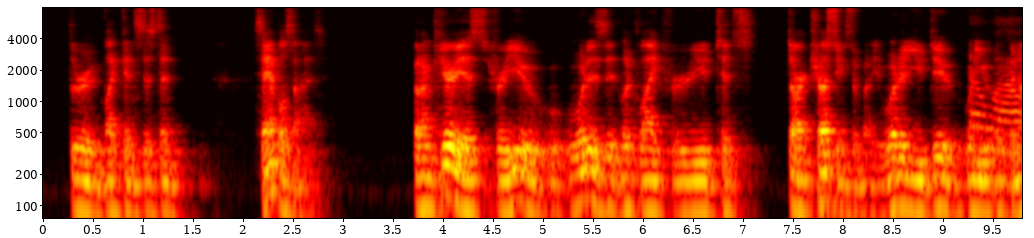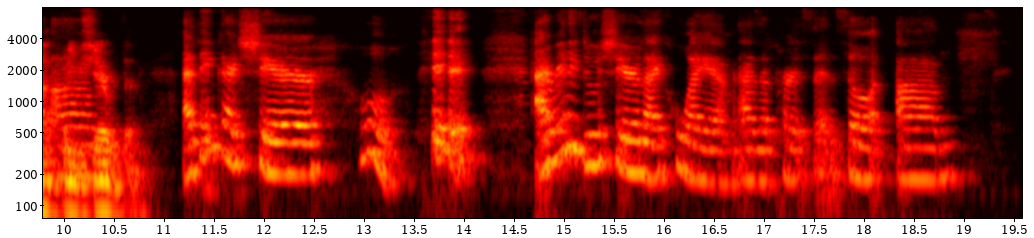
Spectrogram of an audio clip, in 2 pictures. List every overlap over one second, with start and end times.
9.3-10.5

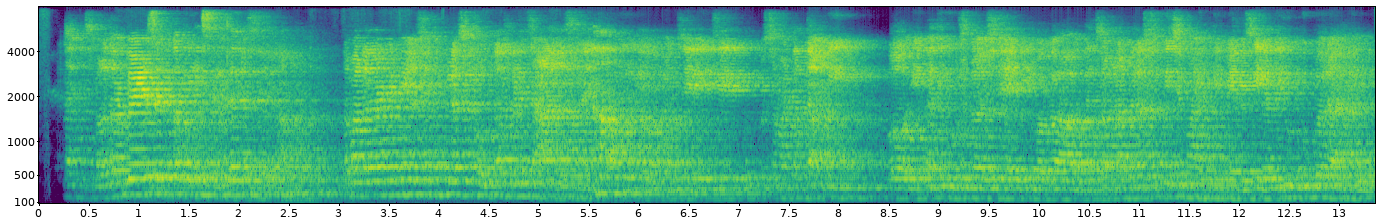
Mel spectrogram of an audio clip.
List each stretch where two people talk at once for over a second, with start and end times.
0.9-2.1

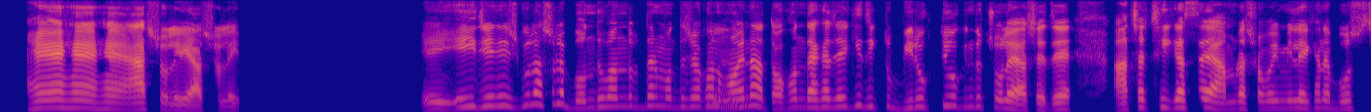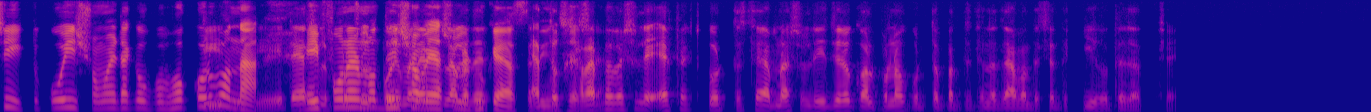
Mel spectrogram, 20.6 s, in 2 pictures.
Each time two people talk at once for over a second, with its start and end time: 12.6-13.9

